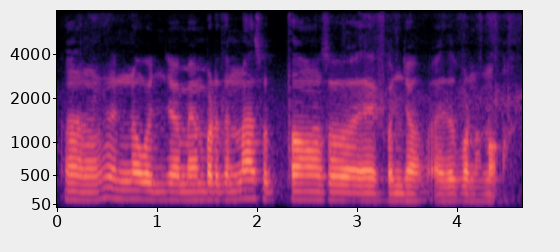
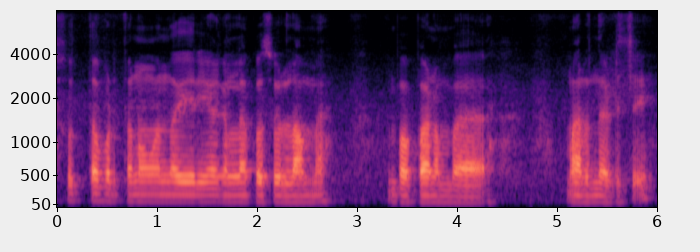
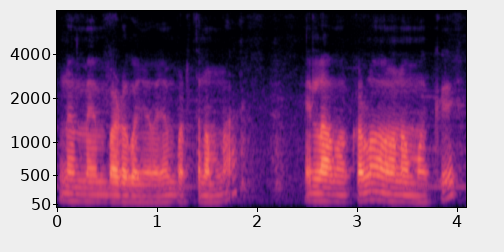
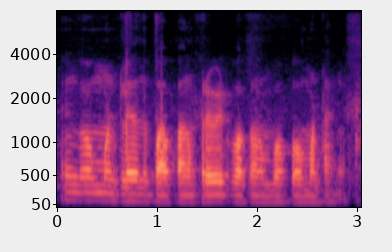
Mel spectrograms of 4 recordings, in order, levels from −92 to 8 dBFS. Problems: background sounds at intervals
